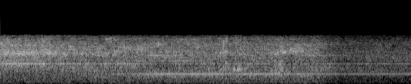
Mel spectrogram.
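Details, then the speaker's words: ZX45 mill after belt-drive spindle conversion, running about 8,100 rpm: steady, fairly quiet high-speed hum with clean constant tones, no knocking or wobble; smooth spindle, column base about 93°. "okay here's about 8,100 RPMs as you can hear it's fairly quiet pretty decent"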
